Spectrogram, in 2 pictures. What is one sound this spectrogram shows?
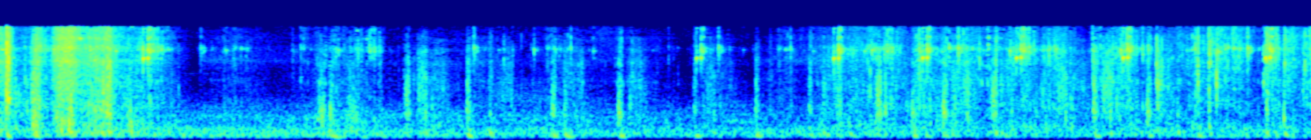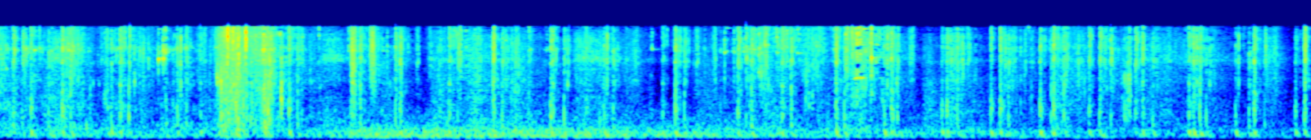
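Footsteps tread softly across a hard floor indoors.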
